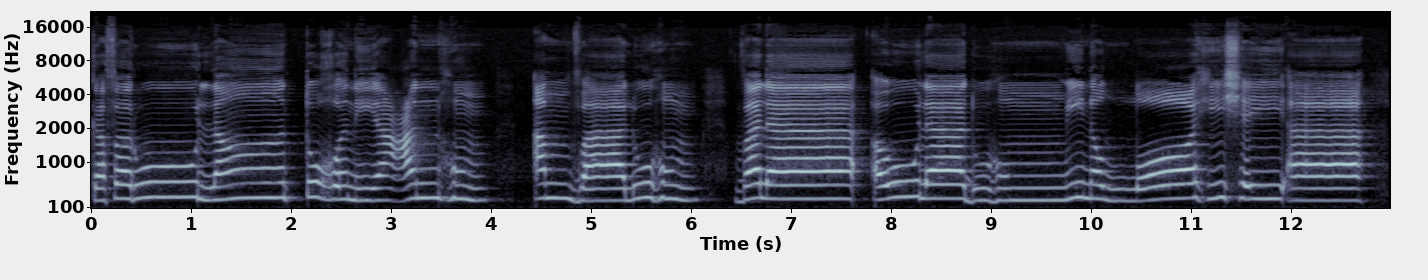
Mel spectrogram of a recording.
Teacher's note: اللہ کی لام کو موٹا پڑھیں گے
